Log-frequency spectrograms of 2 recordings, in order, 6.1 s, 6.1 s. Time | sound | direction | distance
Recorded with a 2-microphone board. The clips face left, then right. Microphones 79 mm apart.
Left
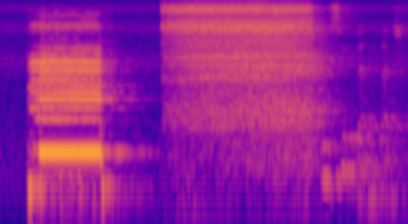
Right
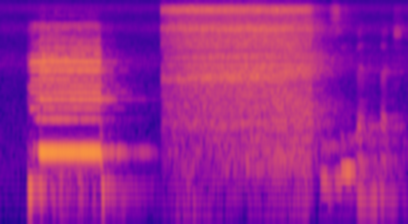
0.4 | a phone buzzing | 15° left (ahead or behind) | 0.9 m
2.4 | a hiss | 55° right (ahead or behind) | 3 m
4.8 | a woman speaking | 60° right (ahead or behind) | 6 m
